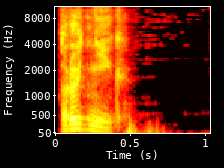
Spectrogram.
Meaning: ore mine, pit
- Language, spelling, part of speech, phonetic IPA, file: Russian, рудник, noun, [rʊdʲˈnʲik], Ru-рудник.ogg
